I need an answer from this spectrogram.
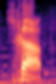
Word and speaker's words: schaap: So, sheep is those 3 letters, and then double A and P, we say schaap.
